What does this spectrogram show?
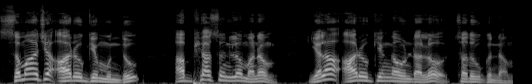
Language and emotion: Telugu, neutral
